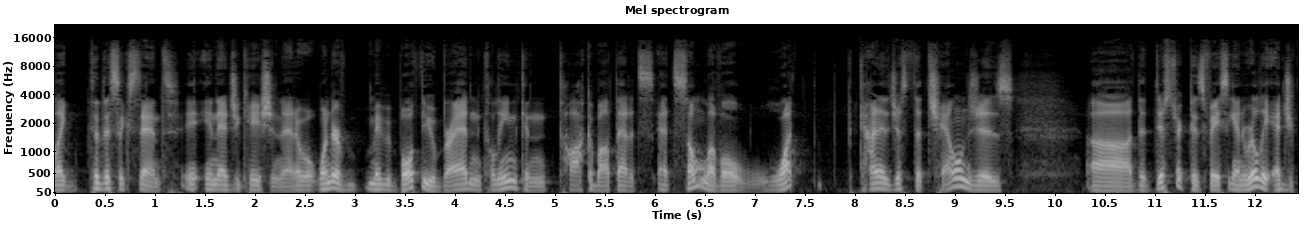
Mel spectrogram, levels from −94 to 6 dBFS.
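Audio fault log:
Nothing to flag here; I listened to the whole speech clip and heard no faults at all.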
